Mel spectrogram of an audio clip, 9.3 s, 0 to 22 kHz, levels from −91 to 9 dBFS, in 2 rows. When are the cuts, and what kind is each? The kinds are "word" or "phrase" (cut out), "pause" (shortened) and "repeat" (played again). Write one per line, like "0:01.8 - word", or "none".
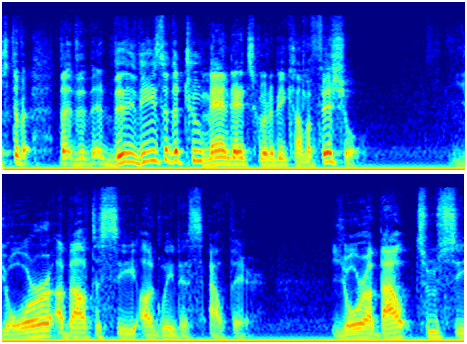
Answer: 0:02.0 - phrase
